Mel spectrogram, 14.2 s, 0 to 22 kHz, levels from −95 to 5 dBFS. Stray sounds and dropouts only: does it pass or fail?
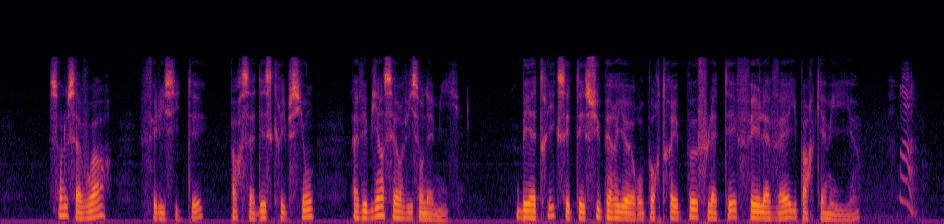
fail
